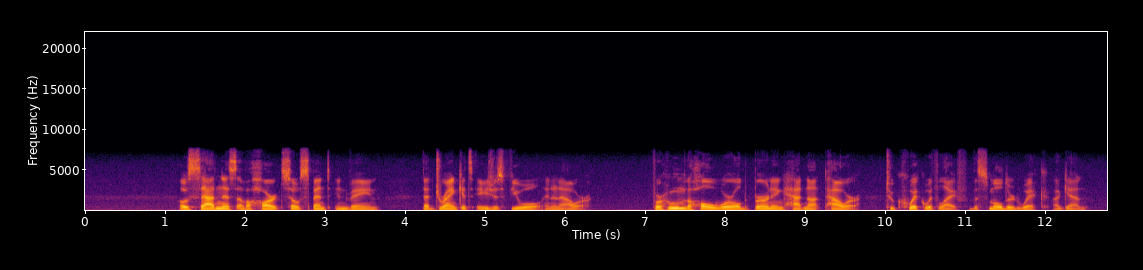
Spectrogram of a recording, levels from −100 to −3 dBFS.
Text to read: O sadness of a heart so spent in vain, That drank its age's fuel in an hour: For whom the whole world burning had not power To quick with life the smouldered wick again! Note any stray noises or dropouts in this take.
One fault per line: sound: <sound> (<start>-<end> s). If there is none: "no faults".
no faults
